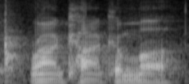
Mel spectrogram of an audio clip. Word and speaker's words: Ronkonkoma: sport we're actually here in I'm not even pronounce it iike saiman khan coma Ronkonkoma right Ronkonkoma whatever it's all the same dude what's up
